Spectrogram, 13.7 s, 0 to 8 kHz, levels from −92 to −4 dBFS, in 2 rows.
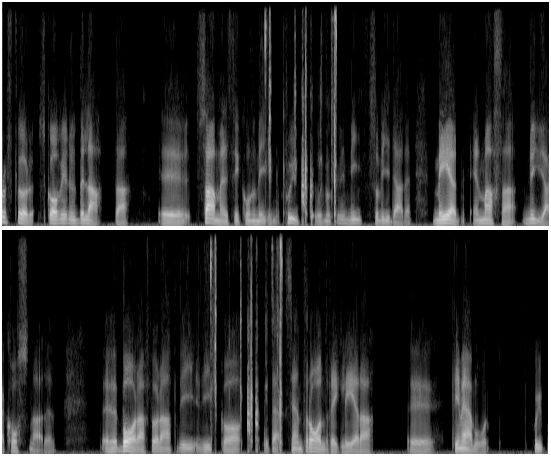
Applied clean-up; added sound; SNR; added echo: neural diffusion model UNIVERSE++.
